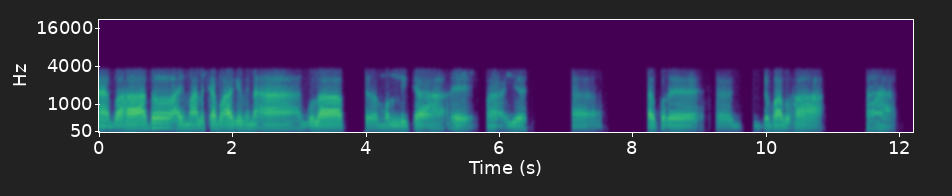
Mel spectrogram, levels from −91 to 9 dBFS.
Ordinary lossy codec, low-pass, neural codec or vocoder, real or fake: none; 3.6 kHz; none; real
